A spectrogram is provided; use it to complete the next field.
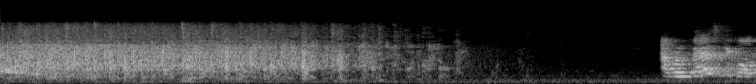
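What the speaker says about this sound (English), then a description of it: "Let's give our football team a big round of applause." An audience applauds the football team at an athletic awards program, sustained clapping that gradually fades out, followed by a speaker's voice starting up at the end.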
